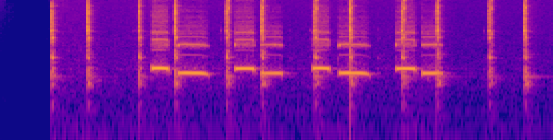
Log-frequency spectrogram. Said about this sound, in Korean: 네, 몇이 정각이 되면 시계에 있던 작은 문이 열리고 새가 튀어나오죠. 그리고 뻐꾹뻐꾹 노래했던 뻐꾹이 시계.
